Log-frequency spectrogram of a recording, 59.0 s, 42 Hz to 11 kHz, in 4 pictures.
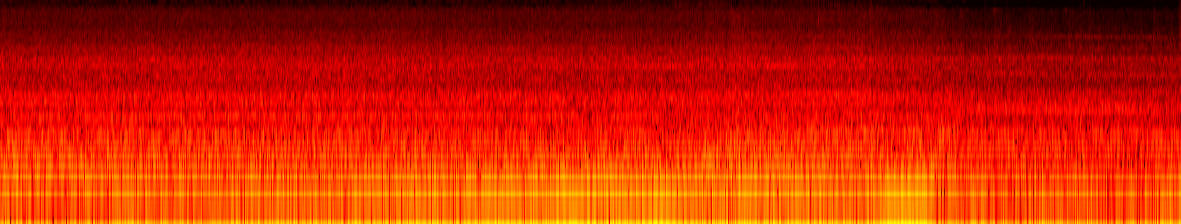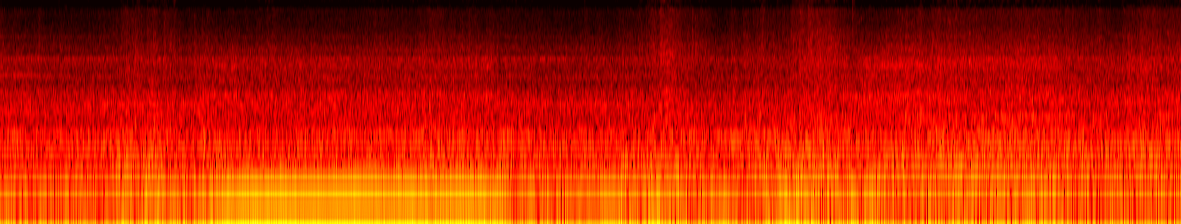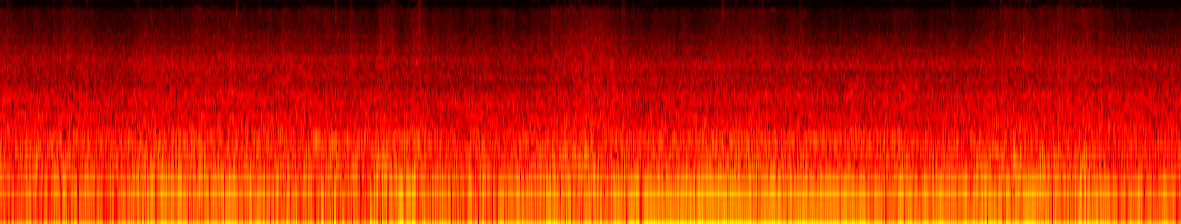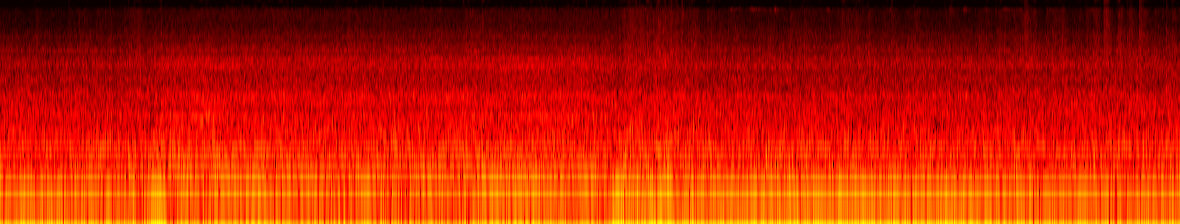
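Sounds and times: bus diesel engine drone: 0:00.0 - 0:59.0
road noise: 0:00.0 - 0:59.0.

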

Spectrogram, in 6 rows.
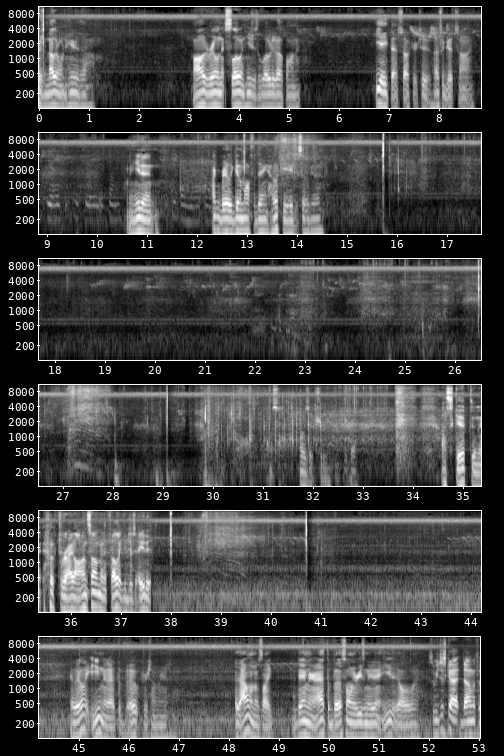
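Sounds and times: high-pitched insect drone: 0:00.0 - 0:53.0
faint bird chirps: 0:18.5 - 0:28.6, 0:36.0 - 0:53.0
low steady hum: 0:33.8 - 0:53.0.

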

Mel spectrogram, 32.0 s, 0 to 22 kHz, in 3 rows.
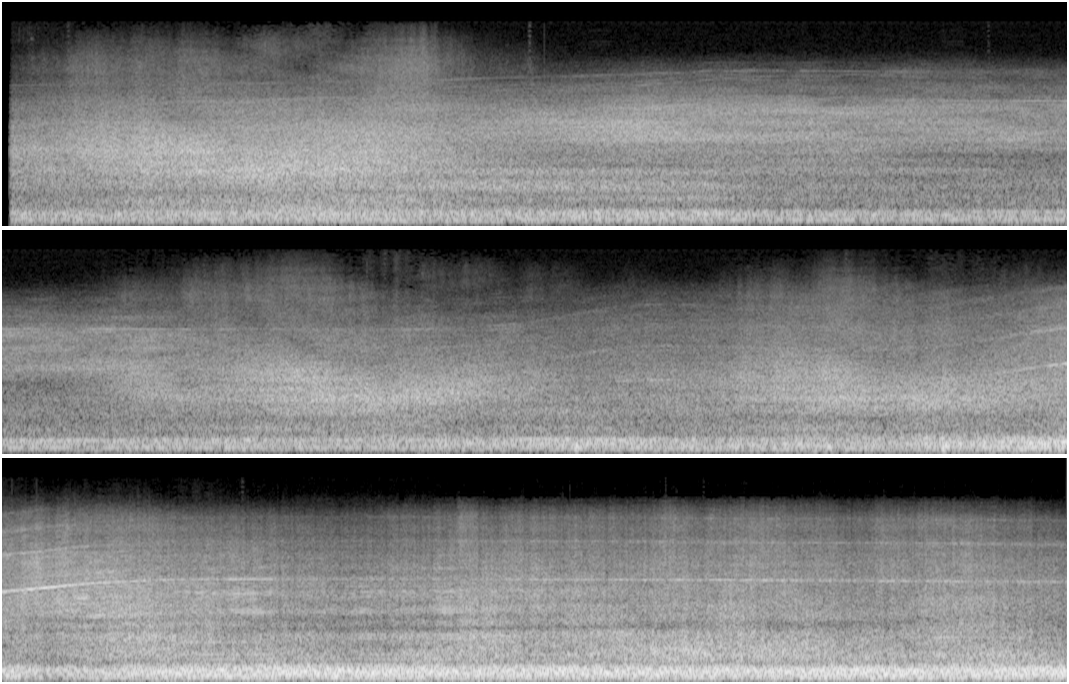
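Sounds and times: jet engines running: 0:00.1 - 0:31.9
rising jet engine whine: 0:00.1 - 0:31.9.

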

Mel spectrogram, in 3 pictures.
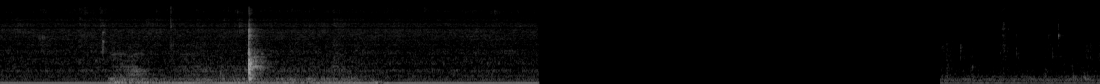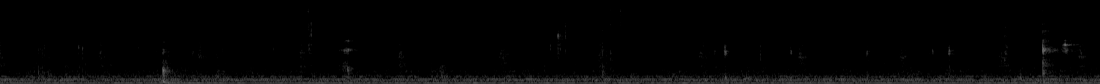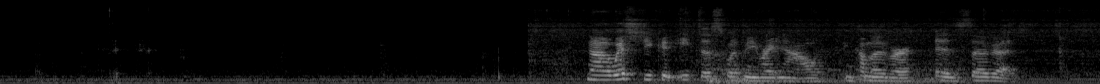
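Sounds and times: man chewing: 0:09.4 - 0:27.7.

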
